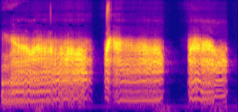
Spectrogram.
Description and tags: weird bird
making weird sounds while waiting for something to load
